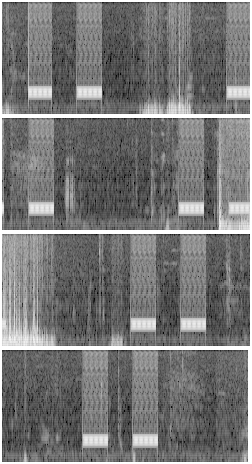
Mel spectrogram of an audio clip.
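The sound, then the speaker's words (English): Telephone line tones play during a call transfer to an operator: short beeps come in paired bursts, repeating in five double-pulse cycles. A few rough noise bursts interrupt the pattern, one louder and longer in the middle. “Again, thank you for calling Summit Design and Engineering. You are being transferred to the operator.”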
